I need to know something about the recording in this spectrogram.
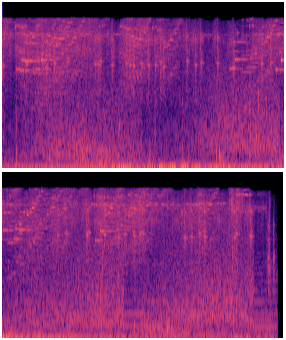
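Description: Bright video game effects chime and clatter rapidly.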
